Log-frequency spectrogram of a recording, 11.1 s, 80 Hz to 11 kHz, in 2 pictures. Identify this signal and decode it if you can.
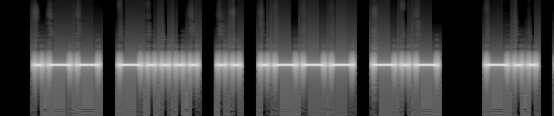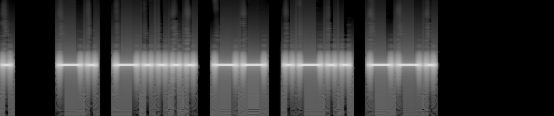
Morse code, heard as a keyed tone, about 17 wpm, 700 Hz. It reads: W6IJK DE N6MLG
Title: USA Callsign DE Callsign - 5 Characters - 17wpm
